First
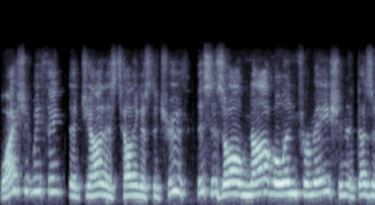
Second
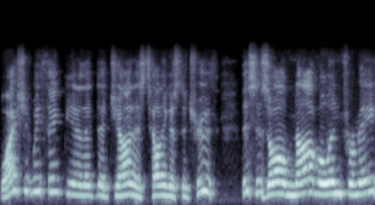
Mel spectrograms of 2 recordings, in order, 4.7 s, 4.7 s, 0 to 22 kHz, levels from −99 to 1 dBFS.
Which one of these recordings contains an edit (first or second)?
first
